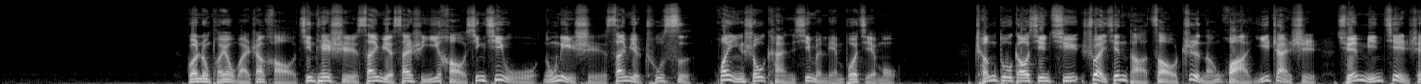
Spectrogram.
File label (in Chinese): 新闻联播 快速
